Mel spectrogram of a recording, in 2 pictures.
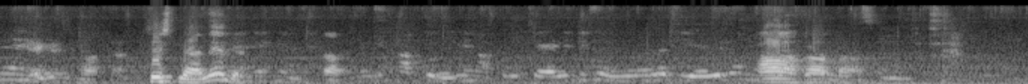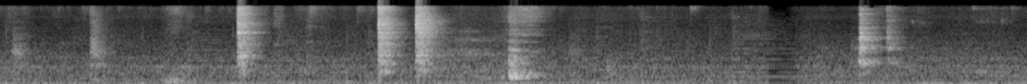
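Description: A metal pan clanks and scrapes on a stove.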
